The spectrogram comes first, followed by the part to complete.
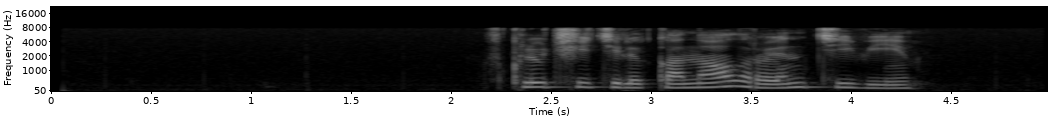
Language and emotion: Russian, neutral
